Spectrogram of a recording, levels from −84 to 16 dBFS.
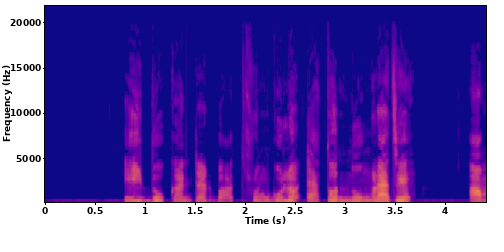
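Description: A likely one channel drops out of the stereo pair from 1.42 to 2.08 s, so the mono sum loses half its contribution for that stretch. The speech falls abruptly by about 6 dB, then returns to full level just as suddenly.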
